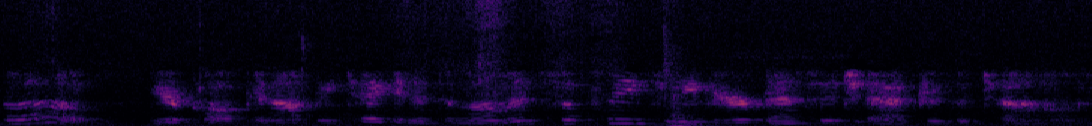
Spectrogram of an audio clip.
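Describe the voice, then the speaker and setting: A formal recorded voicemail greeting, played back over a phone line as a flat, repeated message. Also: medium pitch, moderate pace. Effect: recorded answering-machine greeting heard over a phone line. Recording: distant, echoey, noisy phone playback.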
